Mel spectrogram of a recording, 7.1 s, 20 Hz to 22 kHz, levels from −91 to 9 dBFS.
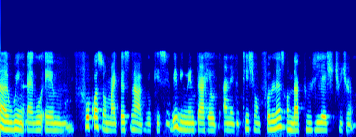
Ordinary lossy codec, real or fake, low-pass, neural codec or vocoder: none; fake; 5.4 kHz; codec, 16 kHz, 1 kbps, X-Codec, HuBERT features, trained on balanced general audio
